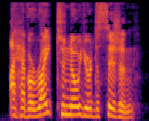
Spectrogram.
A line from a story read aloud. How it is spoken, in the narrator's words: Vandara shouted, her face twisted with rage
